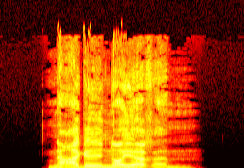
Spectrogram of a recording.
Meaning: strong dative masculine/neuter singular comparative degree of nagelneu
- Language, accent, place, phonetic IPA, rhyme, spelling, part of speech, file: German, Germany, Berlin, [ˈnaːɡl̩ˈnɔɪ̯əʁəm], -ɔɪ̯əʁəm, nagelneuerem, adjective, De-nagelneuerem.ogg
